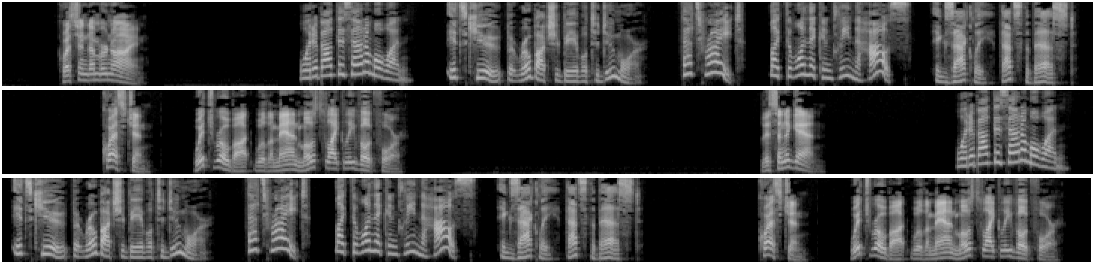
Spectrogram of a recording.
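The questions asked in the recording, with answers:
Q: Which robot will the man most likely vote for?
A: The robot that can clean the house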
